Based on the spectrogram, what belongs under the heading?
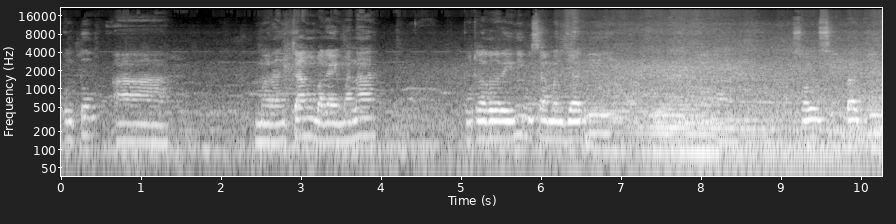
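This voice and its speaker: Male business owner, formal and hesitant promo statement, off-mic in a roomy, very noisy space. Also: on the high side. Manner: halting, formal, with frequent hesitations. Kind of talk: semi-prepared promotional interview statement. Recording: echoey, distant mic, loud ambient noise.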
